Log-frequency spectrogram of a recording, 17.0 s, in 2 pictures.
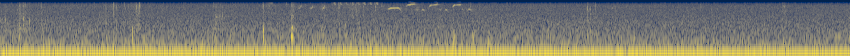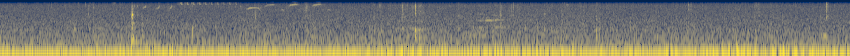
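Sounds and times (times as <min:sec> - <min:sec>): steady outdoor hiss: 0:00.0 - 0:17.0
bird trilling and chirping: 0:02.7 - 0:04.8, 0:09.8 - 0:11.9.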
